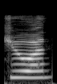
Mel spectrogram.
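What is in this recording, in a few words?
"juān", Mandarin Chinese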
